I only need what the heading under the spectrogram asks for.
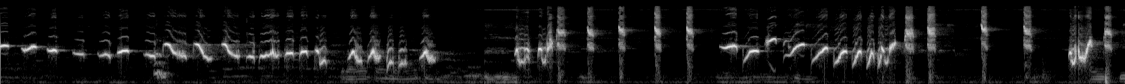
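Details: White-rumped shama in full song as a morning trigger for a silent shama: a long, varied run of slurred whistles and warbles broken by sharp, high clicking notes.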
